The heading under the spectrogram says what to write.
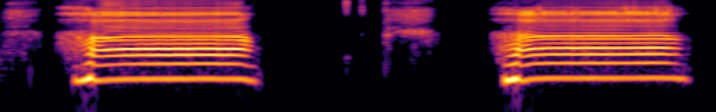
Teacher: ہا اقصائے حلق سے جو سینے کی طرف حلق کا حصہ ہے وہاں سے ادا ہوتا ہے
